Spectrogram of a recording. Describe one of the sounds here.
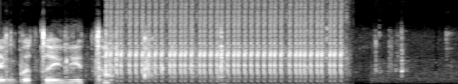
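Rapid, even blips tick as text types out letter by letter.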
